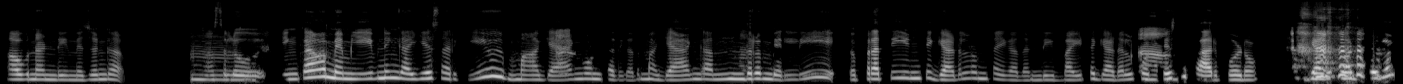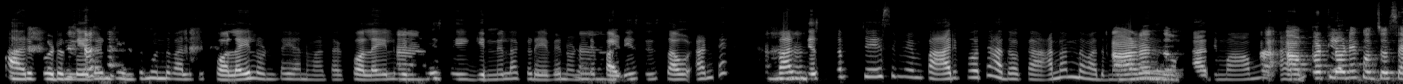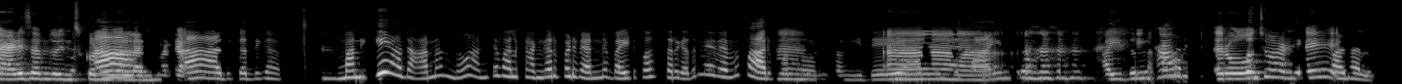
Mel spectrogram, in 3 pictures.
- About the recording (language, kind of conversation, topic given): Telugu, podcast, మీ చిన్నప్పటిలో మీకు అత్యంత ఇష్టమైన ఆట ఏది, దాని గురించి చెప్పగలరా?
- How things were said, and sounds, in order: in English: "ఈవెనింగ్"; in English: "గ్యాంగ్"; static; laugh; giggle; in English: "డిస్టర్బ్"; other background noise; giggle; in English: "స్యాడిజం"; lip smack; drawn out: "ఆ!"; giggle; distorted speech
